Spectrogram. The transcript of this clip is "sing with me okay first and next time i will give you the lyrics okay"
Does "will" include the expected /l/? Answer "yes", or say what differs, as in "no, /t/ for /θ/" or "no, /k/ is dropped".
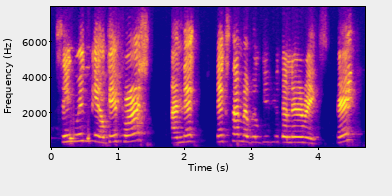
yes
